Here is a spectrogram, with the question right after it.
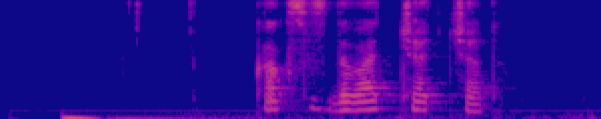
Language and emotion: Russian, neutral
